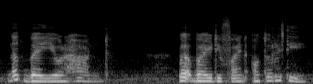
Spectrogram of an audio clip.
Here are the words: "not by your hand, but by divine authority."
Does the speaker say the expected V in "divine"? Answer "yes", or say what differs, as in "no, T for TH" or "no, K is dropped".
no, F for V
